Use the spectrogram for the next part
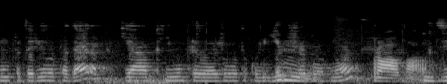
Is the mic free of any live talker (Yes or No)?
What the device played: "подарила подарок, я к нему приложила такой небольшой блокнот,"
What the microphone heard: No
